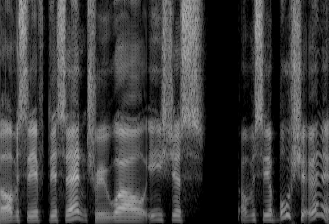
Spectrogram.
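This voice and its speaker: A man speaks at a fairly quick pace. The recording is very clean with a silent background and a dry, close sound with no echo. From England, Gloucester. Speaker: streamer reacting to videos. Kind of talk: reaction commentary. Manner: occasional stutter.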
